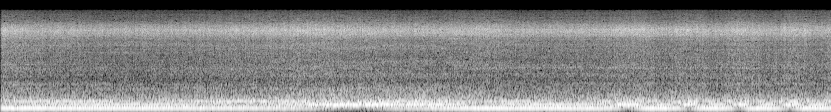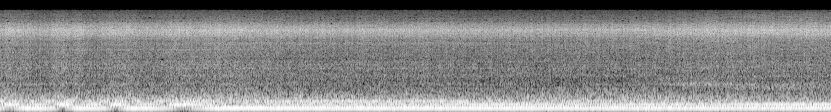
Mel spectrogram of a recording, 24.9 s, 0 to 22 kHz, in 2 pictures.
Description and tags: Propellor plane indoors ambience 2
Recorded inside a propellor plane when we were above the clouds. Sound is slightly differen that ambience 1.
clouds, Propellor, ambience, plane, indoors, above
